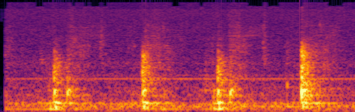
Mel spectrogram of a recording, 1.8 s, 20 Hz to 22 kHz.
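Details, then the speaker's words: Jeep JL with the wheel rocked side to side: sharp single clacks about every 0.4 seconds, one per rock, with free play in the steering box. The clunk is believed to come from the steering box, the same noise it makes during death wobble. "I think that's in the steering box. It's the same noise it makes when it death wobbles."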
